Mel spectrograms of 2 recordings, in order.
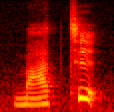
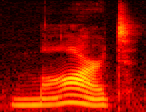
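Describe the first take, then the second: First: It is said as two syllables, ma-teu. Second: It is one syllable with an r after the vowel. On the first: "한국식으로는 마트 이렇게 쓰지만" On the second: "실제 미국식 발음은 mart 이렇게 리을 받침이 들어간 소리가 납니다"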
